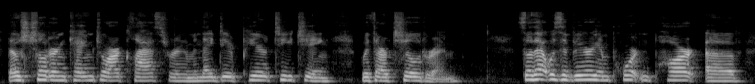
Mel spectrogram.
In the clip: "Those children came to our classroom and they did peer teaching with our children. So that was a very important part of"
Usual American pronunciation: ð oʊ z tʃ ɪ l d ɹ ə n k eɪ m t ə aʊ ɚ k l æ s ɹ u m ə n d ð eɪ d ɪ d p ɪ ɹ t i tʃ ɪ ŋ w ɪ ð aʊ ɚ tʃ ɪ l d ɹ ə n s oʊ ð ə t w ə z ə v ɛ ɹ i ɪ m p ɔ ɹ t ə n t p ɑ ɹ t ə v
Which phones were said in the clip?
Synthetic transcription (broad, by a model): ð oʊ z tʃ ɪ l d ɹ ə n k eɪ m t ə aʊ ɚ k l æ s ɹ u m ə n ð eɪ d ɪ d p ɪ ɹ t i tʃ ɪ ŋ w ɪ ð aʊ ɚ tʃ ɪ l d ɹ ə n s oʊ ð ə t w ə z ə v ɛ ɹ i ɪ m p ɔ ɹ t n p ɑ ɹ t ə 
